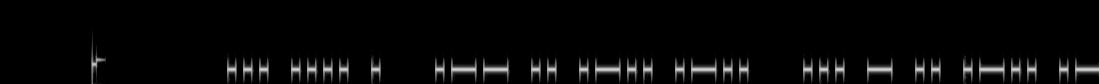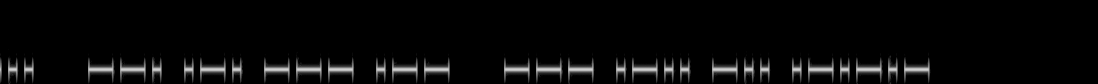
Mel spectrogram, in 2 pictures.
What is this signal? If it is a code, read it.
Morse code, heard as a keyed tone, about 15 wpm, 700 Hz. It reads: SHE WILL STILL GROW OLD.
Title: Sentences from Top 1000 Words - Review Part 1 - 15wpm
